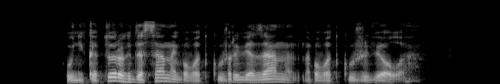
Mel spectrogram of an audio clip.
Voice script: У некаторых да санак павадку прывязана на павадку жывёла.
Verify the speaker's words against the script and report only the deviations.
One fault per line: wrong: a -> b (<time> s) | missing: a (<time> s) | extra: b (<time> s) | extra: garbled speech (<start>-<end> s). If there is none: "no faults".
no faults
